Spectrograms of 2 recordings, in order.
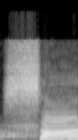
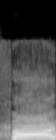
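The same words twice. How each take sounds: First: The consonant is a plain hissing 's' sound. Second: The consonant is a soft 'th' with tongue between teeth. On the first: The speaker calls it wrong. "सा नहीं, सा और सीन दोनों एक हो जाएगा" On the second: The speaker calls it right. "जुबान की नोक, सनाया औलिया का किनारा, सा निकलता है"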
